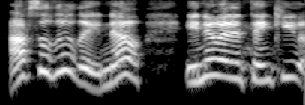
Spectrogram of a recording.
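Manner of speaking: high, loud bursts of enthusiasm; excited exclamation. Real, not acted. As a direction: jump up with delight. Teacher reacting to the chat.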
